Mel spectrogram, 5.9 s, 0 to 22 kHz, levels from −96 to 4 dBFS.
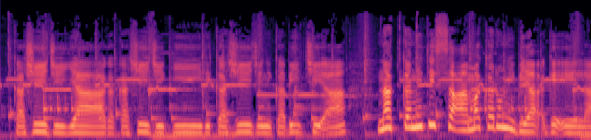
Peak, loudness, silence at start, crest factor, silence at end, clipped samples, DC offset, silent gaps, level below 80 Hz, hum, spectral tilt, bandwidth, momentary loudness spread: -4 dBFS; -23 LUFS; 0.05 s; 20 dB; 0 s; under 0.1%; under 0.1%; none; -62 dBFS; none; -5 dB/octave; 15.5 kHz; 7 LU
